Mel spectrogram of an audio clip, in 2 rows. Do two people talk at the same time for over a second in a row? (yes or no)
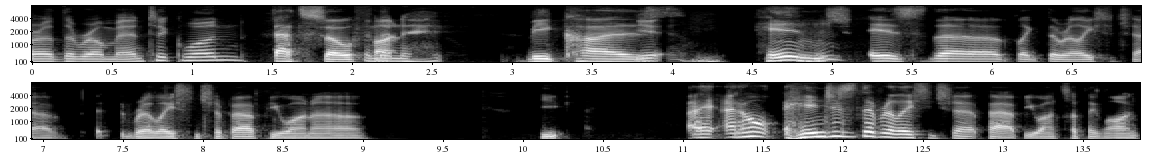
no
